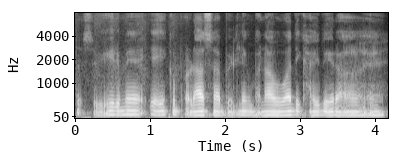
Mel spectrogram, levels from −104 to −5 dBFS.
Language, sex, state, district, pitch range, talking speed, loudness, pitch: Hindi, male, Uttar Pradesh, Lucknow, 95-105 Hz, 185 wpm, -16 LUFS, 100 Hz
